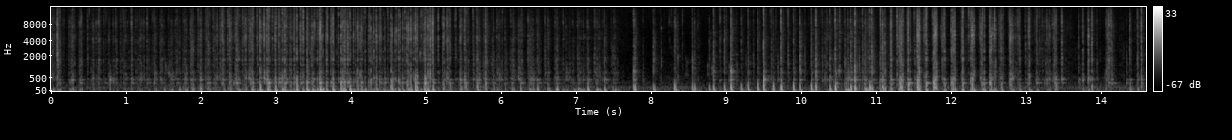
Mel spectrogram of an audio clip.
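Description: Fingernails tap and scratch the green label area of a large, clear PET plastic tea bottle that appears mostly empty. The result is a fast, steady stream of dull, hollow plastic taps with a low, thumpy body and scratchy ticks in between. The taps die away almost instantly, with a brief quieter stretch midway before the tapping picks up again.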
